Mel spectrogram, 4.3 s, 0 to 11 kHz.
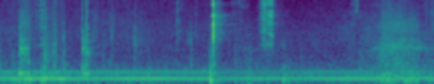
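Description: Whitney No. 16 hand punch clicking as it punches a hole through a thin brass hinge strip: one sharp click about two seconds in, with a few lighter clicks of metal handling around it, over a faint steady hum.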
